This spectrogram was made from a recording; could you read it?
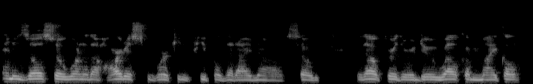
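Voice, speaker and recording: A man hosting a live-streamed winery interview, talking in a halting way with many fillers and restarts. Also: lowish voice, flat delivery, dark tone, breathy edge, dry recording. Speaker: host. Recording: dull lo-fi livestream audio.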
